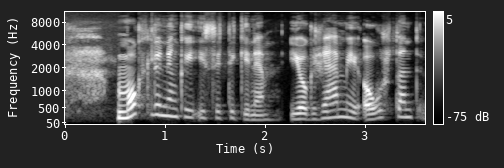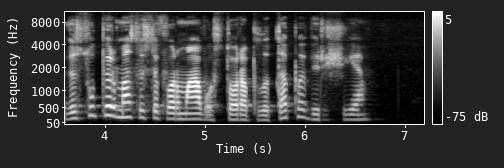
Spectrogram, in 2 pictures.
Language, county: Lithuanian, Alytus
